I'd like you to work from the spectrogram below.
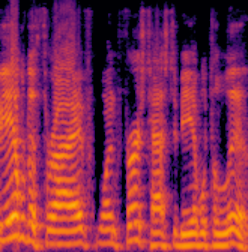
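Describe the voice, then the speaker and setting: With an American accent, a man talks at a moderate pace with ordinary pitch variation in an unremarkable speaking voice. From Southern California. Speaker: podcast host. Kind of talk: scripted introduction; interview.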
